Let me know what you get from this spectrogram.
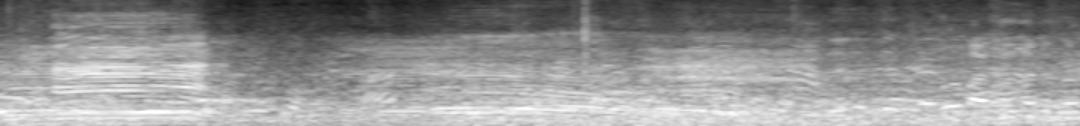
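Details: Cattle at a Noakhali livestock market, young bulls and heifer calves traded by a farmer: a strong bellow at the start, then fainter overlapping moos amid the dense hubbub of a crowd and haggling voices.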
